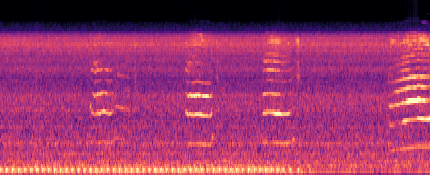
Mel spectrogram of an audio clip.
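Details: A cat meowing repeatedly, four short meows spaced about one to two seconds apart, with the last one louder and higher, over a low rumbling hum.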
